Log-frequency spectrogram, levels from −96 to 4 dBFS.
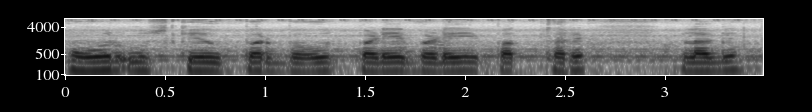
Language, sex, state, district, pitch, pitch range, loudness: Hindi, male, Haryana, Jhajjar, 130 Hz, 125-135 Hz, -16 LUFS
